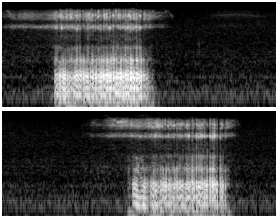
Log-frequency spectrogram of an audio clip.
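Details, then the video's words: A male Boston Terrier snores in two long, rumbling breaths about three seconds apart; his snoring can wake his owner. "Snoring Boston Terrier"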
